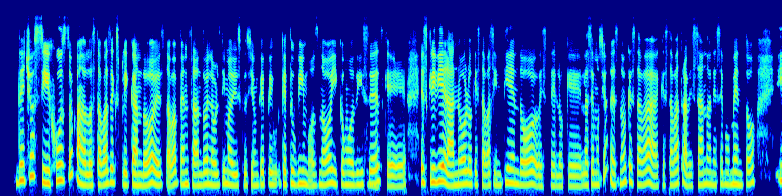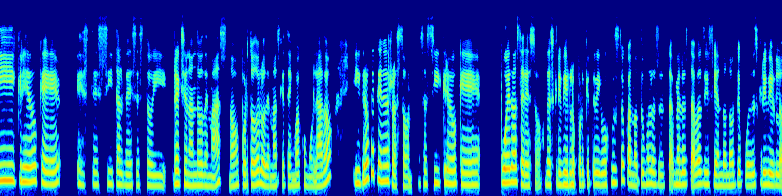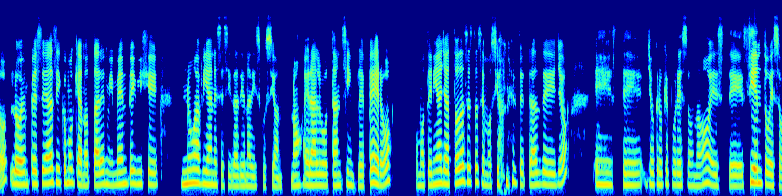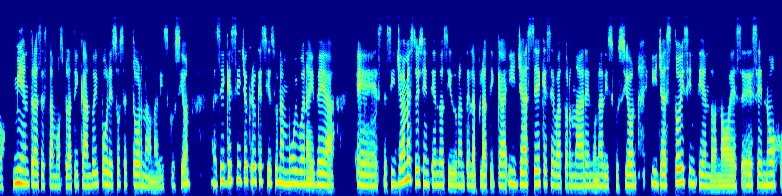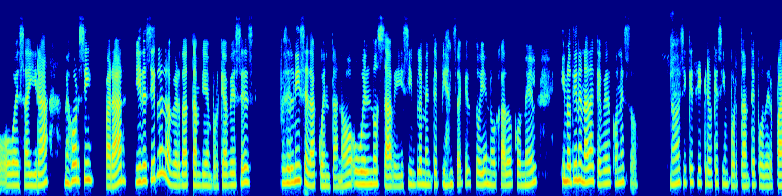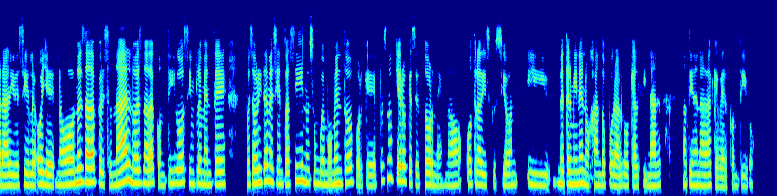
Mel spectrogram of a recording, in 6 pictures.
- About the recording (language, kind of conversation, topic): Spanish, advice, ¿Cómo puedo manejar la ira después de una discusión con mi pareja?
- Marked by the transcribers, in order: laughing while speaking: "emociones"; other background noise; laughing while speaking: "piensa"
